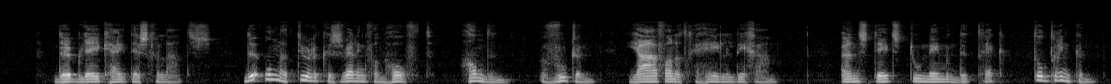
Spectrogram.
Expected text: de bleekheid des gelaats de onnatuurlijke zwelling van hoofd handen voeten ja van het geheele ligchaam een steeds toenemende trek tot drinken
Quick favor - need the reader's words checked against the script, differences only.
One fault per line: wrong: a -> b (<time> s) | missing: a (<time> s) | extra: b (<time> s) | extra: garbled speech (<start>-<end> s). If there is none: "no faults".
no faults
